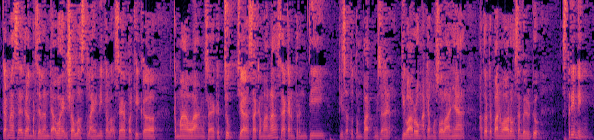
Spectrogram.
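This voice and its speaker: Animated man preaching a sermon. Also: a little fast. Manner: animated storytelling, pitch leaping up when emphatic, dropping low for asides. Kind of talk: religious lecture to a live audience.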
